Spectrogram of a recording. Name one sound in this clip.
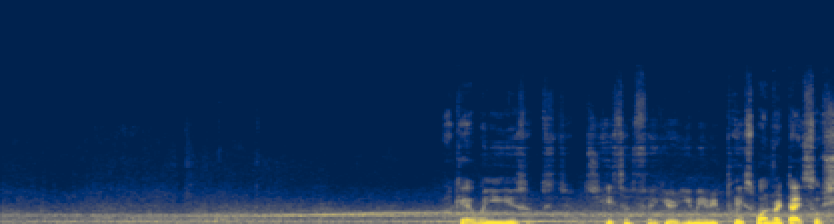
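Playing cards rustle softly in a hand.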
